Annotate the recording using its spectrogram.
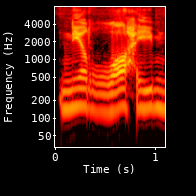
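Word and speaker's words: الرحيم: di situ ada unsur nabr nabr itu adalah hentakan sehingga dijelaskan getaran serta hentakan rnya Bismillahirrahmanirrahim nirrahim jadi jangan Bismillahirrahmanirrahim ah itu datar sehingga dihentakkan sedikit bismillahirrahmanirahim dihentak namun hati-hati pada getarannya ya khawatir kalau terlalu menghentak getaran pun terlalu banyak kemudian berikutnya ee pada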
